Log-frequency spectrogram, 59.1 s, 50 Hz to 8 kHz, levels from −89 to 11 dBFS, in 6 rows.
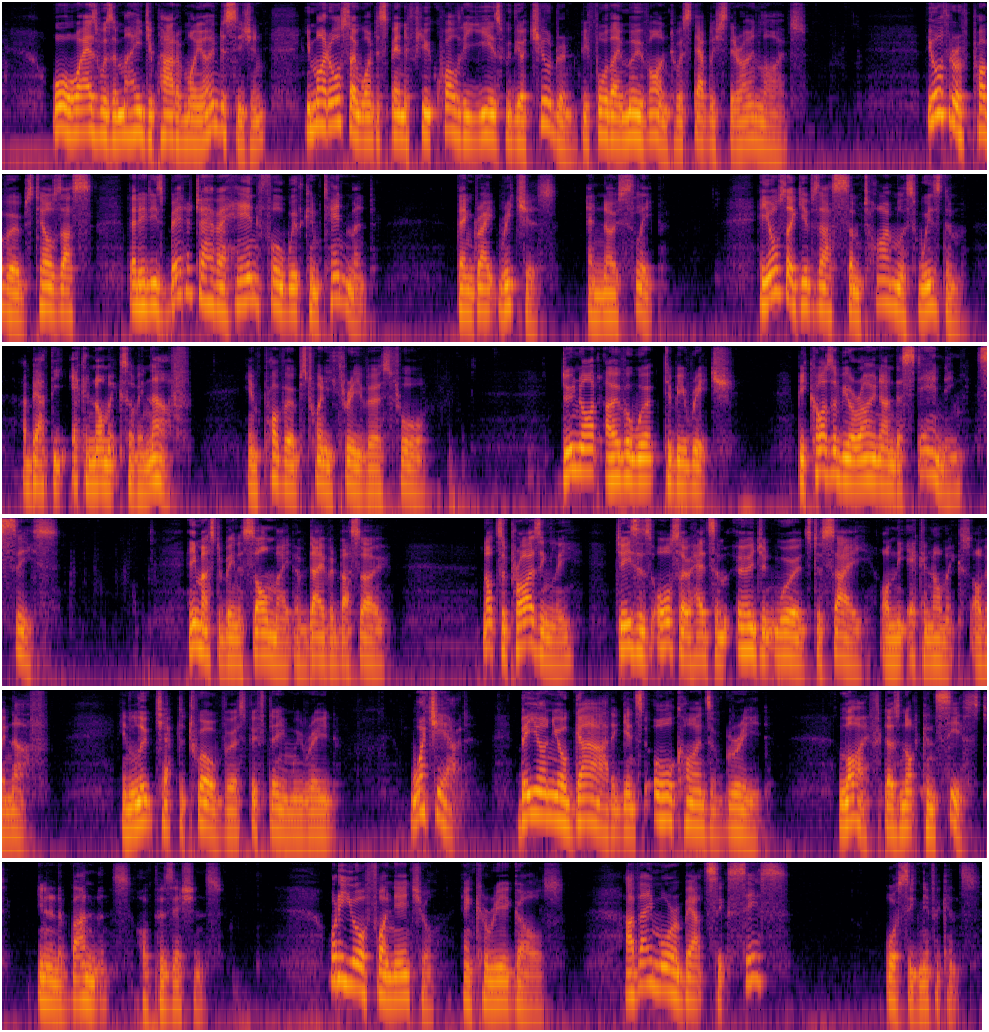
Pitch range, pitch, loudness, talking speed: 90-135 Hz, 115 Hz, -18 LUFS, 150 wpm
